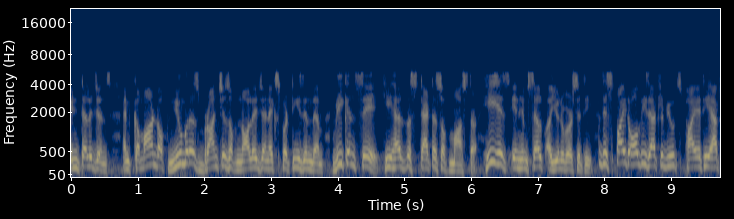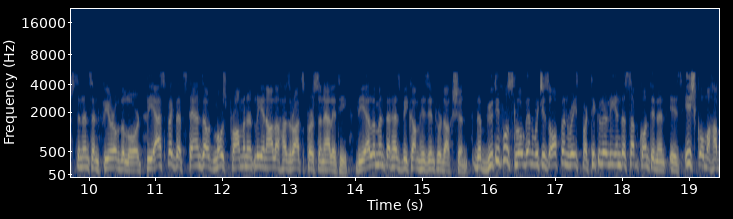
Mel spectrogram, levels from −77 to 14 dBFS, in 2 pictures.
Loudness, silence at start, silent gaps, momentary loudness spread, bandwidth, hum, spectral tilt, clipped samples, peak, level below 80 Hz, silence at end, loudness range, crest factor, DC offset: -23 LUFS; 0 s; none; 4 LU; 5.6 kHz; none; -6 dB/octave; under 0.1%; -12 dBFS; -60 dBFS; 0 s; 1 LU; 12 dB; under 0.1%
